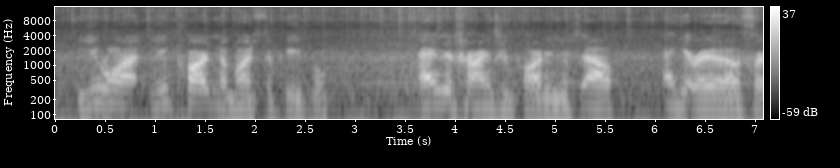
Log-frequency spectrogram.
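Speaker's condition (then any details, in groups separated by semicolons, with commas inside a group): Parkinson's; speech impediment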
